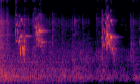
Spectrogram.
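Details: Female budgerigar, ready to breed, trying to enter the nest for the first time; three short, bright chirps spaced over a few seconds against a quiet indoor background.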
